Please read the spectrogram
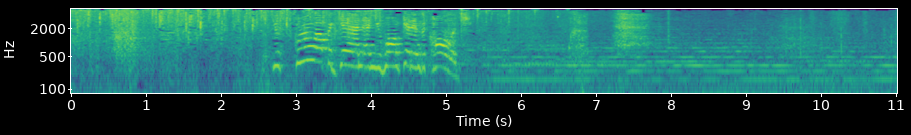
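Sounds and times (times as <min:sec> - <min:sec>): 
steady rushing water with broad hiss: 0:00.0 - 0:07.0
speech: 0:02.7 - 0:05.4.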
